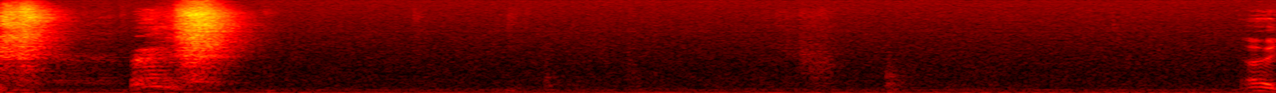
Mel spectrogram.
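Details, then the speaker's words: Adult's loud, forceful sneeze during a live online class: a sharp intake then an explosive hissing burst, followed by quiet; sneeze. "jeez apologies i'm sorry if i scared you or any pets that you have that had to hear that my sneezes can be quite violent"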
